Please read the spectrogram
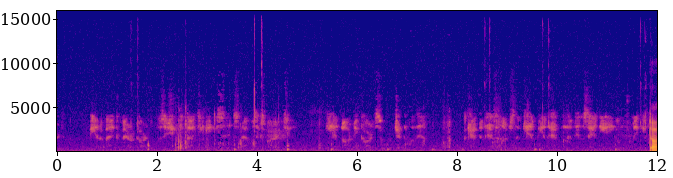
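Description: A person whispering or muttering faintly under the breath, in short broken stretches.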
